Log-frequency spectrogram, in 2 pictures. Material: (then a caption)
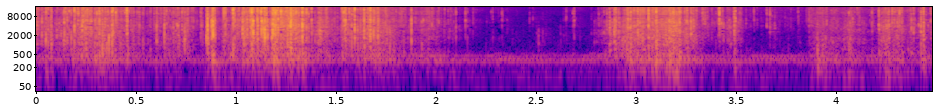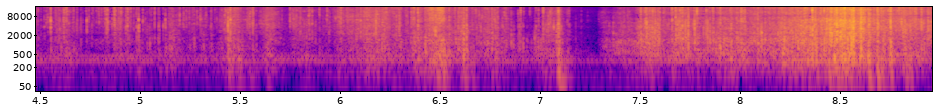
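Paper. Fingertips press and rub the top of a stack of thin white tissue paper sheets lying on a patterned table, then lift and crinkle the sheets. The result is a bright, airy crinkling and rustling in irregular bursts, with brief near-silent pauses early on and around the middle. It ends in its loudest crackling burst near the close.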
